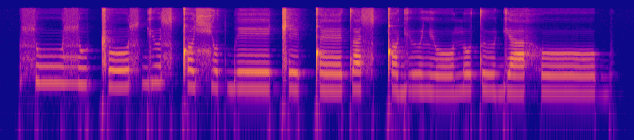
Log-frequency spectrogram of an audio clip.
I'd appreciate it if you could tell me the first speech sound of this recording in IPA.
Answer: ɬ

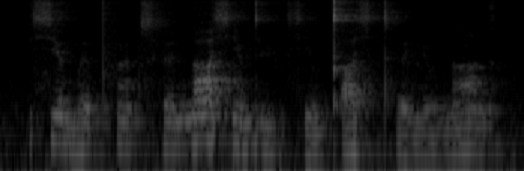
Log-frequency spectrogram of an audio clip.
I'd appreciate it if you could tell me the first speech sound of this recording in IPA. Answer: sʲ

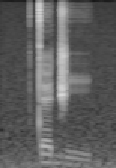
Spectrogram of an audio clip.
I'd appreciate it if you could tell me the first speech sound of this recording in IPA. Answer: t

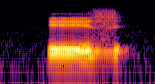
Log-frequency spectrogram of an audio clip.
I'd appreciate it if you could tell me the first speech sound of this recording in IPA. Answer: e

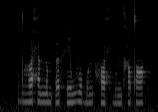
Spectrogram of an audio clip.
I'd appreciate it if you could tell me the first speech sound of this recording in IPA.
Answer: dʱ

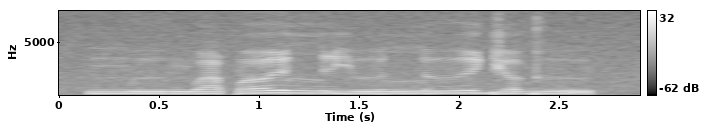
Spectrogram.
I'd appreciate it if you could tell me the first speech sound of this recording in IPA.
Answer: mː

